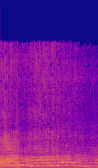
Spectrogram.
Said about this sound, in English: Dude, look at those bikes. That's ridiculous.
